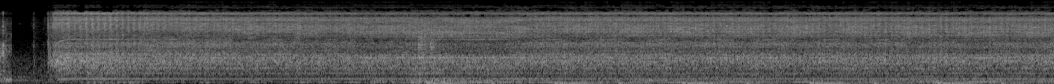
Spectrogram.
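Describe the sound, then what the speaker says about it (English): A power drill with a wire brush tip scrubs metal siding from a pop-up camper, a steady, loud, grinding hum that holds for about ten seconds. "we are cleaning off the siding with a wire metal brush tip for this drill."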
